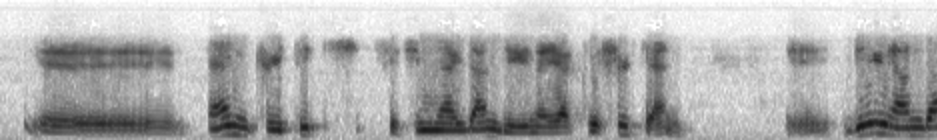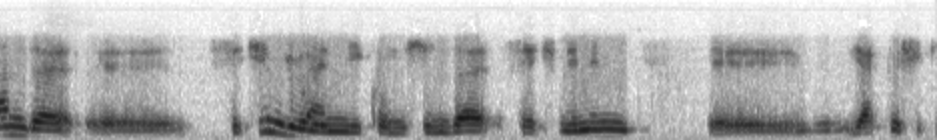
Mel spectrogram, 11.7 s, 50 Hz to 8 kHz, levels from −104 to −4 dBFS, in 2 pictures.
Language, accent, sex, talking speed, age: Turkish, native, male, 85 wpm, 60-79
